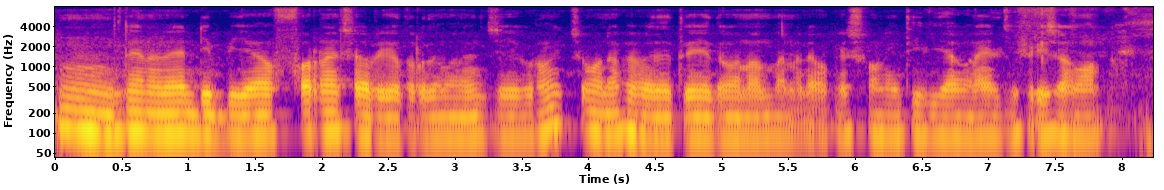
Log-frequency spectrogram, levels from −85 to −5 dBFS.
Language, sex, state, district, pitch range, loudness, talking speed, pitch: Chakma, male, Tripura, Dhalai, 90-100 Hz, -18 LUFS, 140 wpm, 95 Hz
